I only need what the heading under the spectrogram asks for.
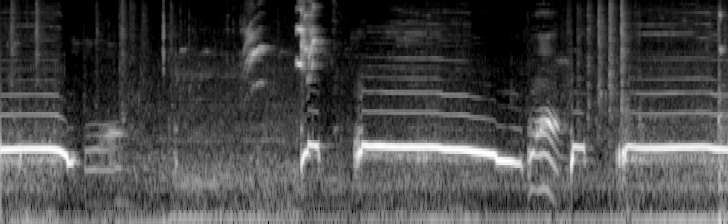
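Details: Pet puter pelung dove of Java, Indonesia, alternates long droning coos of about two seconds with brief hoarse warbling phrases, three long tones in all.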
